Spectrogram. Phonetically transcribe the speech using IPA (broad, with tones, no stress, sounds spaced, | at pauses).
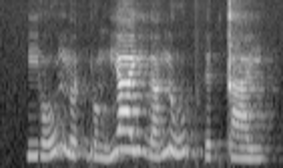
j o˨˥ w n̪ ɵ˨ t̚ j ʊ˨˩ ŋ j aː˥ j l ɐ˨˥ n uː˨˥ pʰ ɪ˨˥ k̚ t̪ aː˨ j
